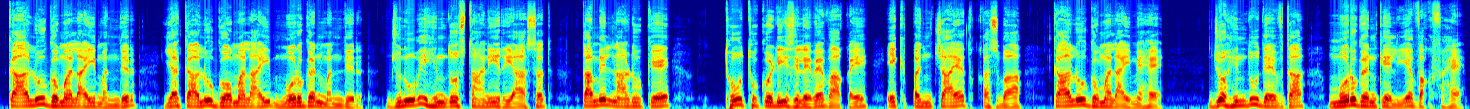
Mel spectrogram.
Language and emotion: Urdu, neutral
